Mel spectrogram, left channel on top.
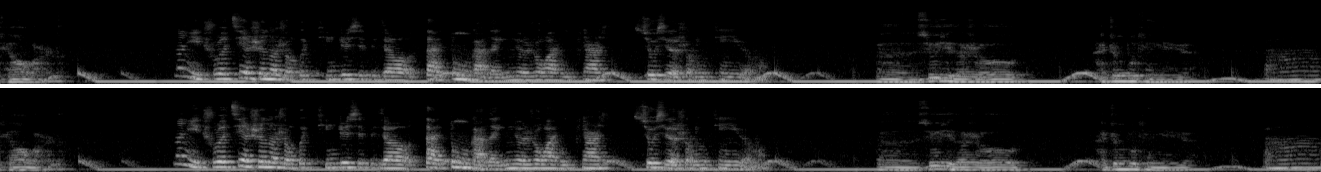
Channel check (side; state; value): both; normal; correlation 0.03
